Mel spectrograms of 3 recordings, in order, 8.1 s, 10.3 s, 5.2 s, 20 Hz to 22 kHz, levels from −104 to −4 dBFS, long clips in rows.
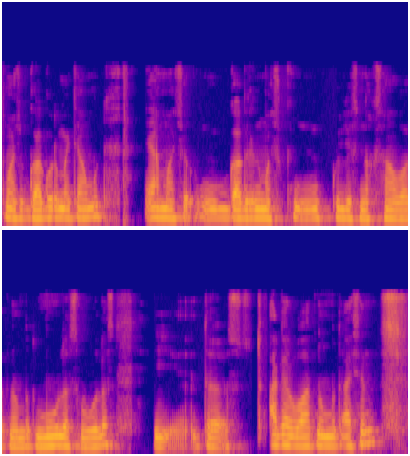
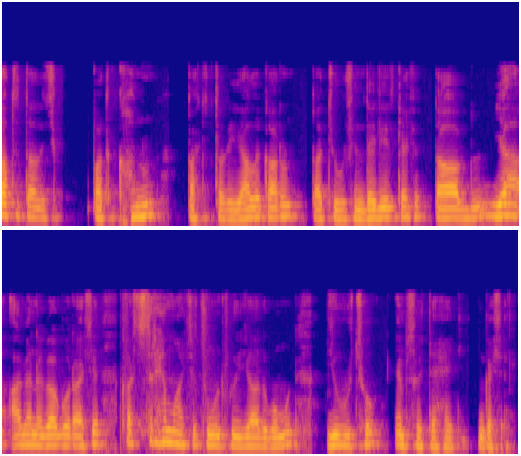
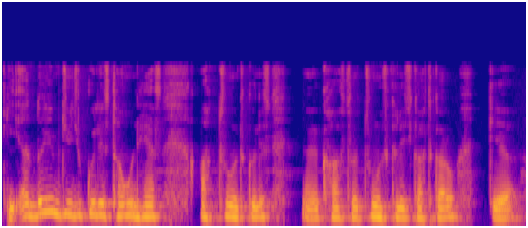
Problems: constant background noise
